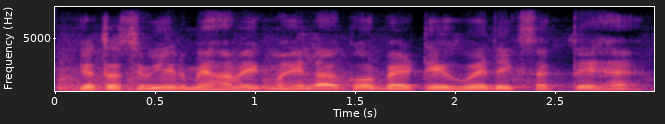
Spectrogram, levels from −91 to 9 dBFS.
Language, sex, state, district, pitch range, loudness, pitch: Hindi, male, Assam, Kamrup Metropolitan, 130-155 Hz, -17 LUFS, 145 Hz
